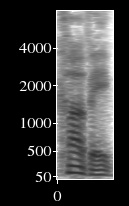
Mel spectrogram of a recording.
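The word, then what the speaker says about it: kahve: coffee is derived from the Arabic cawe pronounced cave by the Turks and in its primary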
